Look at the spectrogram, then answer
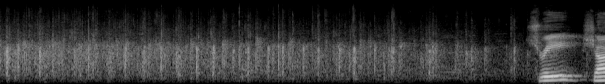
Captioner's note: applause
